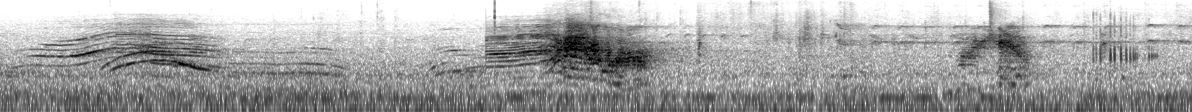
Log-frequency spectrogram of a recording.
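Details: Cats in a fight: drawn-out, wavering harmonic yowls rise and fall over the first second and a half, then a louder harsh screech bursts out near four seconds, followed by shorter strained cries.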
